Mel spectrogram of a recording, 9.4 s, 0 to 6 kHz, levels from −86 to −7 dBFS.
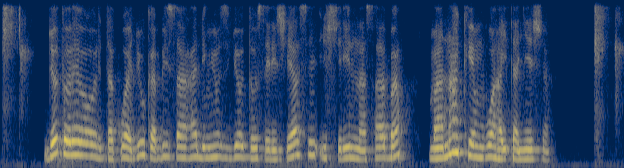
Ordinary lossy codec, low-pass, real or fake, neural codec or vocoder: Opus, 16 kbps; 5.4 kHz; fake; codec, 24 kHz, 3 kbps, HILCodec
